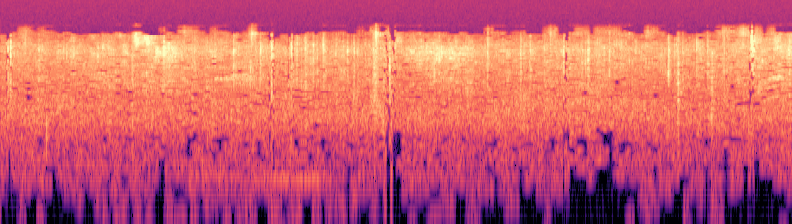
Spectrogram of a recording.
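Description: Faint light rain falling, a steady soft hiss scattered with small ticks of individual drops.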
